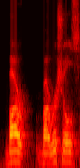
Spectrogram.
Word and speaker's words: Baruchel: Jay Baruchel's, oh shit, you know what?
